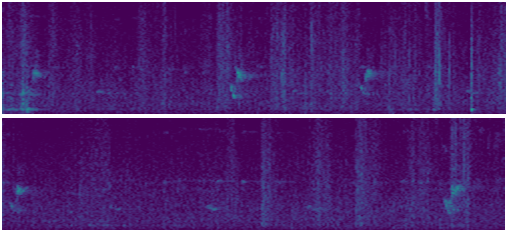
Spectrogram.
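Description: Birds chirping now and then over a steady outdoor hiss, with a few light knocks and rustles as bamboo poles are laid on the grass; the sharpest knock comes about halfway through.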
